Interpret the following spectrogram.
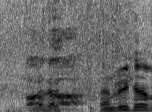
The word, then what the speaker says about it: Loisach: So, how do you pronounce this river? Loisach. Loisach. Loisach.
